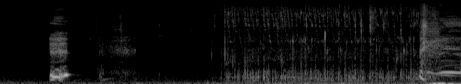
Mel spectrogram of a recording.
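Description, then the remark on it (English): Someone swigs a drink of water, with a sharp gulp near the start and another toward the end, separated by a stretch of wet, sloshing liquid noise. No talking. “Take a drink of salt water. Bong water. Okay. Just have yourself a little swiggles.”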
